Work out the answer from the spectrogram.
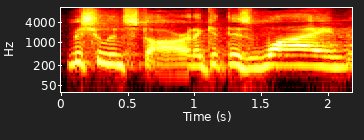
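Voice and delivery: high-pitched mocking show-off voice; pompous loser. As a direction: gush affectedly like a pretentious diner. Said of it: "pompous losers who go".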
